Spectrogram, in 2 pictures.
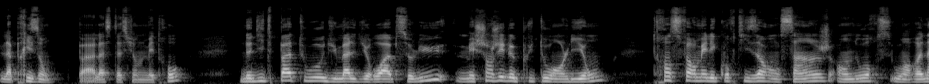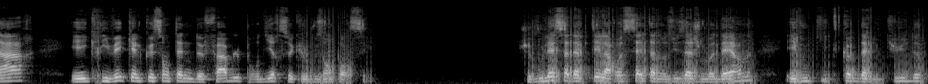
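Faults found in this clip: Buffer tearing from 12.26 s to end of clip, starting just after "fables pour dire ce". Symptom: robotic 50 Hz buzz/rattle riding on the speech, which fits a 20 ms period. Probable component: playback ring buffer, writer and hardware reader slipped so they cross each period. A small slice of every buffer replays audio roughly 40 ms stale, with hard splices both sides. Unlike mains hum at the same pitch, the buzz vanishes in pauses and appears only with signal.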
